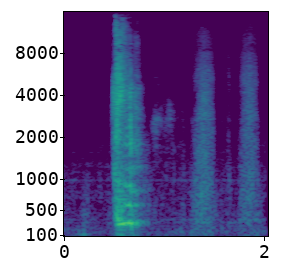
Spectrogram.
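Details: A cat sneezing many times in a row until it tires; sneezing.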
